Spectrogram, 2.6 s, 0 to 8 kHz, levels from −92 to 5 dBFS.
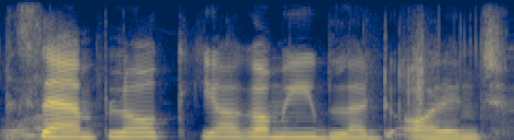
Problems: background conversations at intervals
